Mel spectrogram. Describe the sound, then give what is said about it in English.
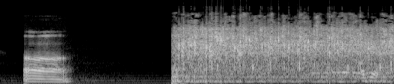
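A short voiced sound, then a pause, and a steady wash of applause from the audience in a hall holding 9,000 people, loud and sustained without a break for the last couple of seconds. “The applause, there are 9,000 people in the hall. It sounds as if there might be 13 people from the applause.”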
